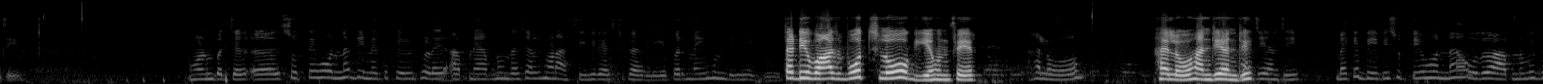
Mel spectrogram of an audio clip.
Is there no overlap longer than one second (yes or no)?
yes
